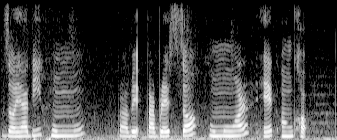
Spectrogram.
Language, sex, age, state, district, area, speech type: Assamese, female, 18-30, Assam, Golaghat, urban, read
